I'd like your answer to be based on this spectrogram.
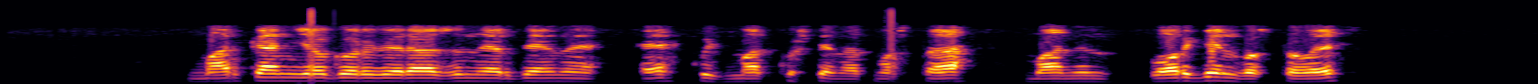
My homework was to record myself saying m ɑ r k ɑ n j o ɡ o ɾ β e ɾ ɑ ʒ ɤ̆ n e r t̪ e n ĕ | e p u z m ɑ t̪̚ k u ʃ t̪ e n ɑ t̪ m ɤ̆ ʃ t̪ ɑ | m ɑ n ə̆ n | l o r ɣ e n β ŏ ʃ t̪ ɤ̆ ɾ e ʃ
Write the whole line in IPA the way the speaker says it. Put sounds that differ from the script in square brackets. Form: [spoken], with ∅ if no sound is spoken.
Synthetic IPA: m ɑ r k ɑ n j o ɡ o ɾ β e ɾ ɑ ʒ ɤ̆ n e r [d̪] e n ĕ | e [k] u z m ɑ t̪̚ k u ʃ t̪ e n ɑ t̪ m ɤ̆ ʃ t̪ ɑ | m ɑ n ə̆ n | l o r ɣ e n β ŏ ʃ t̪ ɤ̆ [l] e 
